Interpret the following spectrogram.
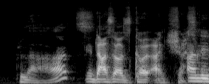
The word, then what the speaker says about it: Platz: There is a reason why a dog goes down fast when you say Platz. Yeah. Because the sound is like blah.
